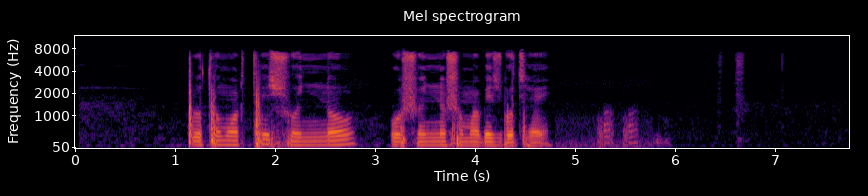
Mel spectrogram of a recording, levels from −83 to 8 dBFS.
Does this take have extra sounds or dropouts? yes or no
yes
